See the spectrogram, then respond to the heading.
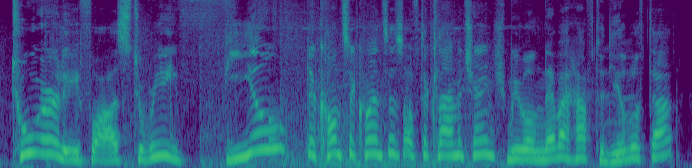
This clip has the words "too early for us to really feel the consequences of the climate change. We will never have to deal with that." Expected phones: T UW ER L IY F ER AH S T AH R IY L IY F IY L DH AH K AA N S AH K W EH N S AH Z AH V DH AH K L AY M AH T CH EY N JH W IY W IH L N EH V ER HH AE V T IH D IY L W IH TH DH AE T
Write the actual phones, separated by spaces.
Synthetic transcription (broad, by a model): T UW ER L IY F ER AH S T AH R IY L IY F IY L DH AH K AA N S AH K W EH N S AH Z AH V DH AH K L AY M AH T CH EY N JH W IY W IH L N EH V ER HH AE F T IH D IY L W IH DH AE T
